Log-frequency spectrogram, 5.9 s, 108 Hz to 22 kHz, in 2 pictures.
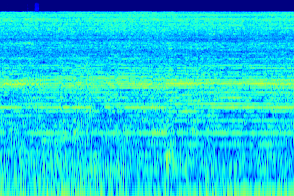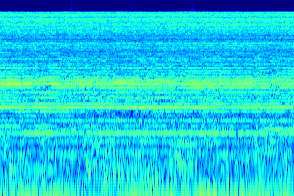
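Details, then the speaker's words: Yescom 6L stainless steel commercial ultrasonic cleaner, new, just switched on with heat (21°C, aiming about 60°C) for 30 minutes: constant harsh high buzz with rattling edge, "really makes a racket"; owner unsure it's normal, cause unclear. "Wow, that buzzes a lot. Okay, really makes a racket. Listen to that."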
